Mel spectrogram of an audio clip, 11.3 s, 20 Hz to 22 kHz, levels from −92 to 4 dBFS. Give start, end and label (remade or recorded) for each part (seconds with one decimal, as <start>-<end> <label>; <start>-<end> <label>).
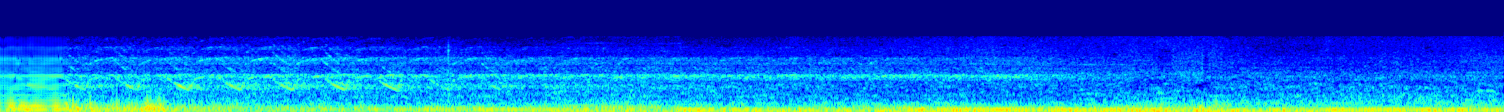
0.0-0.5 remade; 0.5-11.3 recorded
